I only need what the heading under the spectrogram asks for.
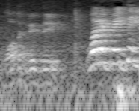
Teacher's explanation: If you do rising intonation with exclamatory sentence, it's going to be a statement intended as a question, which is wrong. So when you are surprised, you are using the falling intonation, not the rising. Otherwise, it would be a question.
